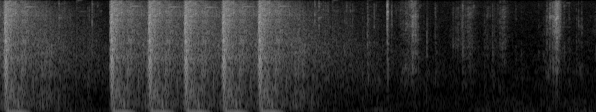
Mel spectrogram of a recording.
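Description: Six rapid, loud gunshots crack in quick succession in Fortnite as a player fires at a supply drop, followed by softer scattered clicks and faint distant shots.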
